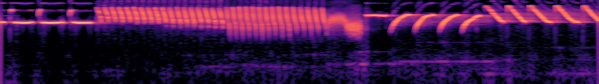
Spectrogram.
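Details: Canary singing a training song for other canaries: short piping notes, then a long rapid buzzing trill, a harsh burst, and a run of rising whistled swoops repeated in quick succession.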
